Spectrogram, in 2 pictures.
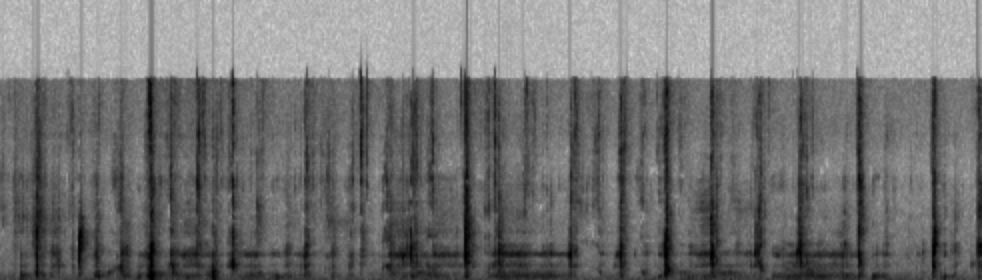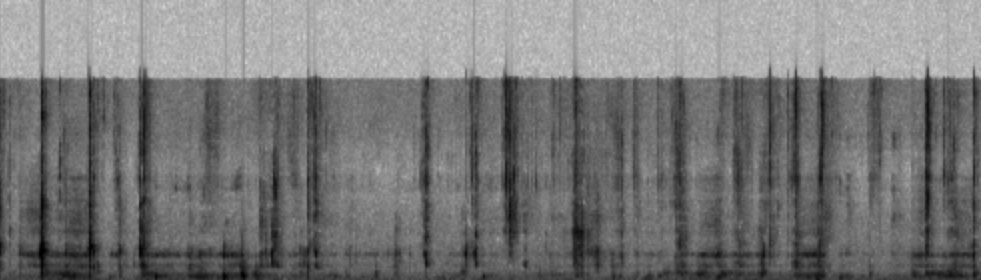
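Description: Crisp food crunches loudly as a young man chews.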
